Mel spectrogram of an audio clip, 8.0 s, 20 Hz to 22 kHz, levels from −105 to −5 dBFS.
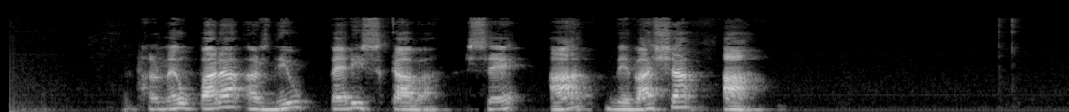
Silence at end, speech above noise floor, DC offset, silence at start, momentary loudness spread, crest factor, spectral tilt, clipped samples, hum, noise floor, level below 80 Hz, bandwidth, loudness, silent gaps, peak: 2.3 s; 50 dB; under 0.1%; 1.05 s; 12 LU; 22 dB; -5 dB/octave; under 0.1%; none; -82 dBFS; -70 dBFS; 11.5 kHz; -32 LUFS; none; -14 dBFS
